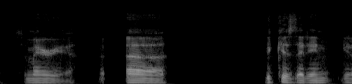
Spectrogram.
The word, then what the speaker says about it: Samaria: Samaria.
